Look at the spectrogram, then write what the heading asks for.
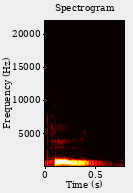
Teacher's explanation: a pessoa acaba lendo ao mas na verdade a pronúncia é o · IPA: /ɔ/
